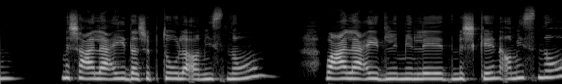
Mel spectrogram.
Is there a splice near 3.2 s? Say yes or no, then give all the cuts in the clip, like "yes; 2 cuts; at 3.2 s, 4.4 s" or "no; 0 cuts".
no; 0 cuts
